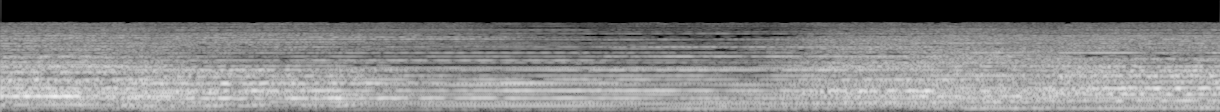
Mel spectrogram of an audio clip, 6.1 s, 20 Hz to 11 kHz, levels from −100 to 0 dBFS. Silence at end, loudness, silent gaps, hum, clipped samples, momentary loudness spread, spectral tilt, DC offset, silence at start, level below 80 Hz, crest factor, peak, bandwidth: 0 s; -17 LUFS; none; none; under 0.1%; 8 LU; -10.5 dB/octave; under 0.1%; 0 s; -58 dBFS; 16 dB; 0 dBFS; 5.8 kHz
